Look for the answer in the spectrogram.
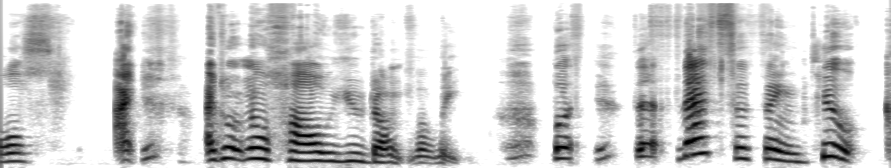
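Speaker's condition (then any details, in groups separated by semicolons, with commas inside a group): Cerebral palsy, severe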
